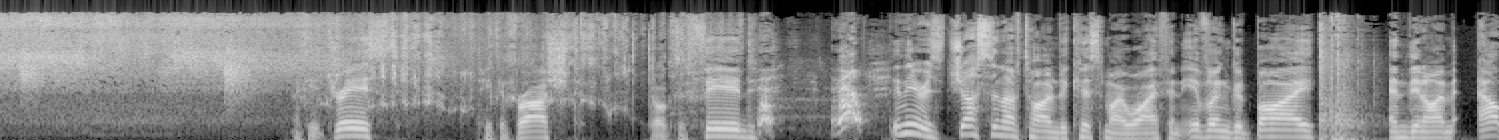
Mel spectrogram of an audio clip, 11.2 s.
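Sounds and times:
shower water spraying: 0.0 - 5.6
speech: 2.2 - 5.9, 6.7 - 11.2.

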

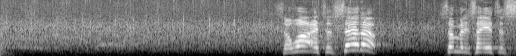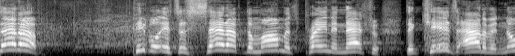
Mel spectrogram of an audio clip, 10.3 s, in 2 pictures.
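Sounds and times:
audience clapping hands: 0.0 - 6.8
speech: 2.8 - 5.6, 6.5 - 10.2.

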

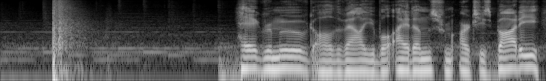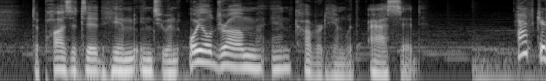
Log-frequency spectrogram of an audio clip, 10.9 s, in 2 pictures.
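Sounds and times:
gunshot: 0.6 - 1.3
speech: 2.4 - 9.8, 10.6 - 10.9.

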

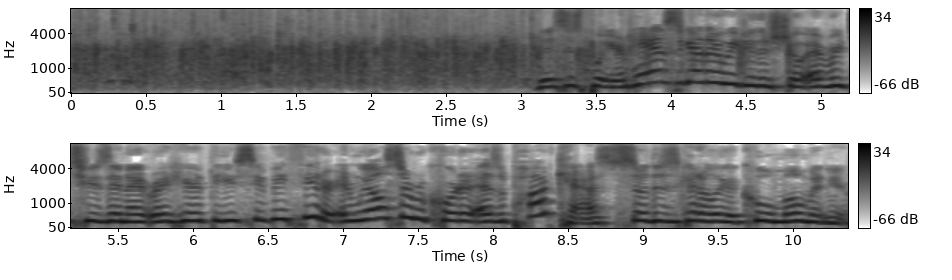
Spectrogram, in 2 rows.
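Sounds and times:
audience applause: 0.0 - 4.8
speech: 3.1 - 10.3.

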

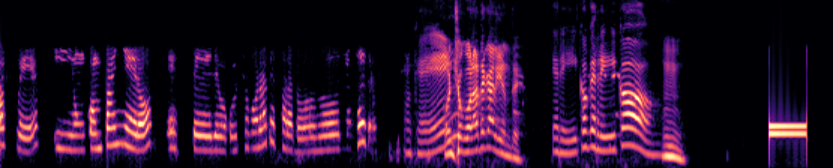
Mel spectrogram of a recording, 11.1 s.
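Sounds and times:
speech: 0.0 - 9.2
telephone busy signal after dropped call: 10.2 - 10.8.

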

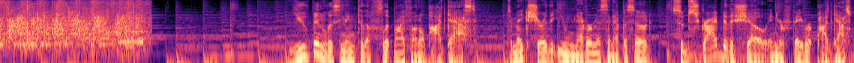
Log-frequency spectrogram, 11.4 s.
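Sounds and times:
audience applause: 0.0 - 2.0
speech: 3.9 - 11.3.

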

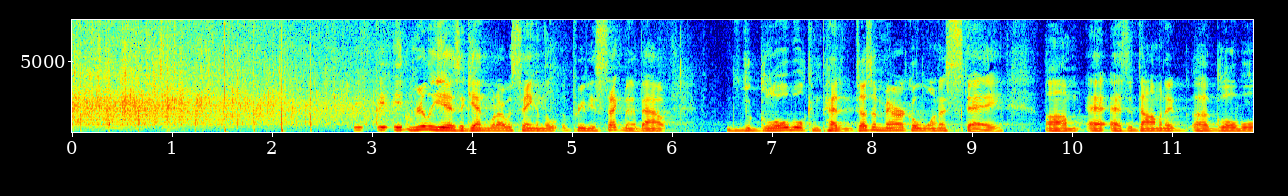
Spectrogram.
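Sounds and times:
audience applause: 0.0 - 3.6
speech: 2.8 - 11.8.

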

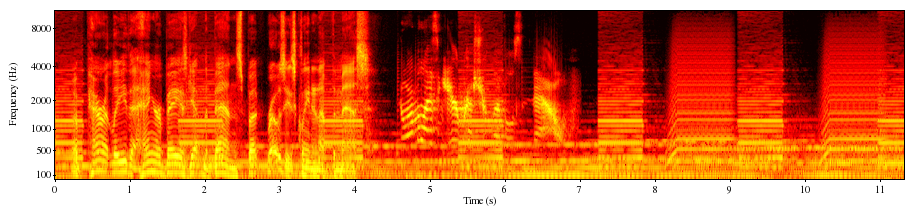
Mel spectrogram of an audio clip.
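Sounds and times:
speech: 0.2 - 4.4, 5.1 - 6.9
alarm: 4.6 - 11.3.

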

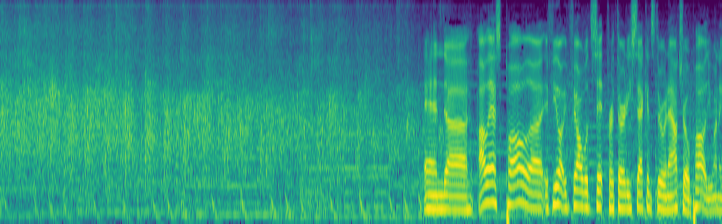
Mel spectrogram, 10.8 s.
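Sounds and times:
audience applause: 0.0 - 6.7
speech: 6.4 - 10.8.

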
